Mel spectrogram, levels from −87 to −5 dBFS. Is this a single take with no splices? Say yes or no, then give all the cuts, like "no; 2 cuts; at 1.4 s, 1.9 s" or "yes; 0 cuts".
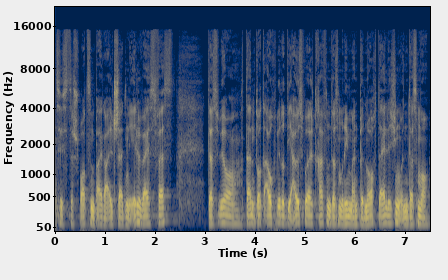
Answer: yes; 0 cuts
